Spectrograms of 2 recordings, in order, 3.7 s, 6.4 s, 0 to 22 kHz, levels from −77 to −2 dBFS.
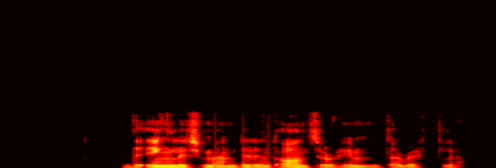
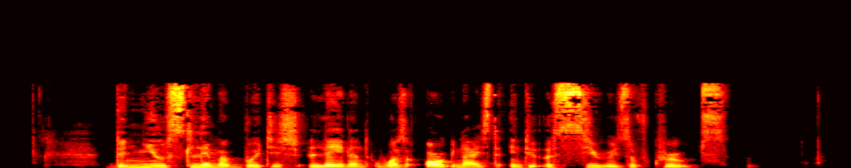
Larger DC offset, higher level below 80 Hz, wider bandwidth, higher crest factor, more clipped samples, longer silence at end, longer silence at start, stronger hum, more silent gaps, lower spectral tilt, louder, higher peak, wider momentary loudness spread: neither; first, -60 dBFS vs -66 dBFS; second, 7.8 kHz vs 12 kHz; about the same, 22 dB vs 20 dB; neither; second, 0.25 s vs 0.95 s; first, 0.9 s vs 0.6 s; neither; neither; about the same, -4 dB/octave vs -3 dB/octave; second, -29 LUFS vs -19 LUFS; second, -10 dBFS vs 0 dBFS; first, 17 LU vs 11 LU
